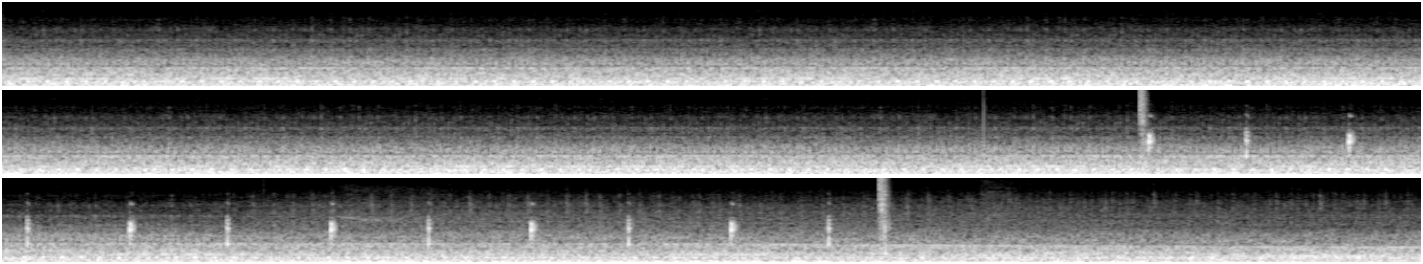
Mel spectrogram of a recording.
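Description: A diesel truck engine drones as the truck cruises on a motorway.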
